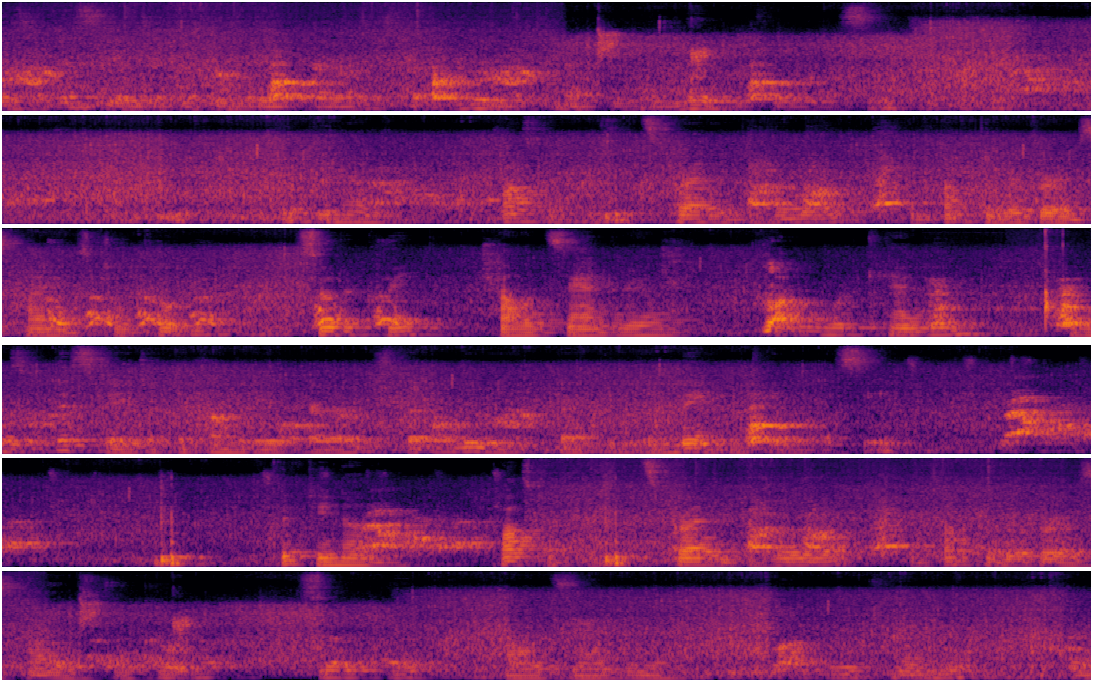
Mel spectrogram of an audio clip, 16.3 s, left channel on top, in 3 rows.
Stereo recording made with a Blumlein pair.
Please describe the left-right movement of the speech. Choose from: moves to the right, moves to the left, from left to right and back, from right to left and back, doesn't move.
moves to the left.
